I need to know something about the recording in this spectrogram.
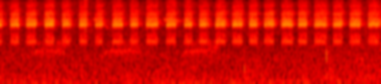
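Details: Cicadas singing in the municipal park of Larnaca: a dry, buzzy chorus pulsing about four times a second in even bursts, with faint short bird calls in the background.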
